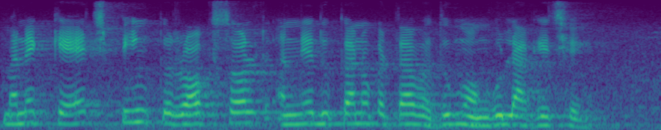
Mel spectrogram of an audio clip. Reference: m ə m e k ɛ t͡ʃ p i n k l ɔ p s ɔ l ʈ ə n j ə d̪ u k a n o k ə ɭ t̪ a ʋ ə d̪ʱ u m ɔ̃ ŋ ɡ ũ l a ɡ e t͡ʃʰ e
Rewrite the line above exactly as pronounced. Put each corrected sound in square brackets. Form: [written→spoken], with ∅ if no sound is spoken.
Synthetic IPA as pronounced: m ə [m→n] e k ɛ t͡ʃ p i [n→ŋ] k [l→ɾ] ɔ [p→k] s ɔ l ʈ ə n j ə d̪ u k a n o k ə [ɭ→ɾ] t̪ a ʋ ə d̪ʱ u m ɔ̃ ŋ ɡ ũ l a ɡ e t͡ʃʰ e

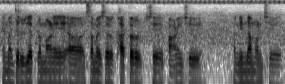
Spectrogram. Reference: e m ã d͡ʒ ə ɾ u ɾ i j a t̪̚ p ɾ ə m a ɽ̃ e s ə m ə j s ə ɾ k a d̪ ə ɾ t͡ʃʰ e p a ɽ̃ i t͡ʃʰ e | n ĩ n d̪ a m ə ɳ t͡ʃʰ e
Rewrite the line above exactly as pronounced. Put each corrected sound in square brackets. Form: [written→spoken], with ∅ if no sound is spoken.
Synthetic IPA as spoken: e m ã d͡ʒ ə ɾ u ɾ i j a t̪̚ p ɾ ə m a ɽ̃ e s ə m ə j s ə ɾ [k→kʰ] a [d̪→t̪] ə ɾ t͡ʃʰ e p a ɽ̃ i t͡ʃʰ e | n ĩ n d̪ a m ə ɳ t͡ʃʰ e

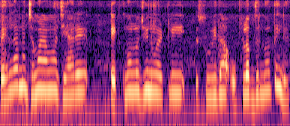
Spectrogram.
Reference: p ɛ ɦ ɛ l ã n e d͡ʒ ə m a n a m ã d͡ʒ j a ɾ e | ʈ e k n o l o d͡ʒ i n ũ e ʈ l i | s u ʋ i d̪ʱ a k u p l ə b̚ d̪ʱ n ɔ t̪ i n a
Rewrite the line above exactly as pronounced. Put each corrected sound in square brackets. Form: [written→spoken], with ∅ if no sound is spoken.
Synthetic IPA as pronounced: p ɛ ɦ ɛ l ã n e d͡ʒ ə m a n a m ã d͡ʒ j a ɾ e | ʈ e k n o l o d͡ʒ i n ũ e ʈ l i | s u ʋ i d̪ʱ a [k→ʔ] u p l ə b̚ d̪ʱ n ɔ t̪ i n [a→e]

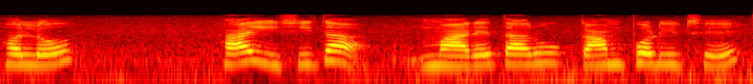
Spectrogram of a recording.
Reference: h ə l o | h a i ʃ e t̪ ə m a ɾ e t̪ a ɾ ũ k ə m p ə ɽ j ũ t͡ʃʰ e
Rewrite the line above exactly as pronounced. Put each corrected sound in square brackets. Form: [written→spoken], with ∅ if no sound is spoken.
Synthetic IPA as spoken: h ə l o | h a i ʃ [e→i] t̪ [ə→a] m a ɾ e t̪ a ɾ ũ k [ə→a] m p ə ɽ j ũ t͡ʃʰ e

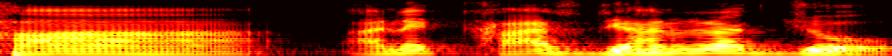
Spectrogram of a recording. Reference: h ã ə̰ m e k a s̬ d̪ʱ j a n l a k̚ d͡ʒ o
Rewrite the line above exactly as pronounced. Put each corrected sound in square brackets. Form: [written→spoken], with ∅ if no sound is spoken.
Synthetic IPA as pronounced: h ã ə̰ [m→n] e [k→kʰ] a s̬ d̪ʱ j a n [l→ɾ] a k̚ d͡ʒ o

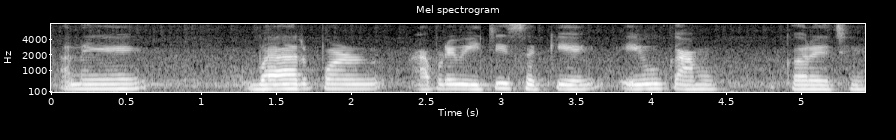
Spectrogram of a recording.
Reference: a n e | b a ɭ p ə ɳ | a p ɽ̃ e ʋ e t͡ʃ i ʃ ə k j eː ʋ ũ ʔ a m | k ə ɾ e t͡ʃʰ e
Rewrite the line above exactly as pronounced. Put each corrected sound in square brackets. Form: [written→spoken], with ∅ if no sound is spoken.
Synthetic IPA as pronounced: [a→ə] n e | b a [ɭ→ɾ] p ə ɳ | a p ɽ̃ e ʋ e t͡ʃ i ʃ ə k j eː ʋ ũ [ʔ→k] a m | k ə ɾ e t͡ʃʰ e

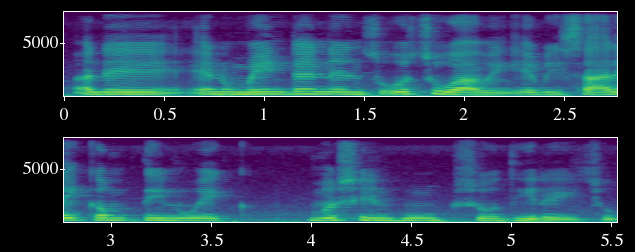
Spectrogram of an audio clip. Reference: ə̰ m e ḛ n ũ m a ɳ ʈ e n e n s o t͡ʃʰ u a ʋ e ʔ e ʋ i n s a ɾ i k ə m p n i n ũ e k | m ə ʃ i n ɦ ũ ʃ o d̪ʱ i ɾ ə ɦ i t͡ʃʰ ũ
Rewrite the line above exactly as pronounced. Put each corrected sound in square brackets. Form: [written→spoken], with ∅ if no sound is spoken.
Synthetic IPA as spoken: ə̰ [m→n] e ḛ n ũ m [a→e] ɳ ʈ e n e n s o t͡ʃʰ u a ʋ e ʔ e ʋ i [n→∅] s a ɾ i k ə m p n i n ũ e k | m ə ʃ i n ɦ ũ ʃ o d̪ʱ i ɾ ə ɦ i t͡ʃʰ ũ

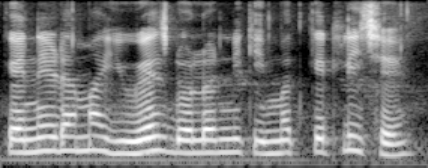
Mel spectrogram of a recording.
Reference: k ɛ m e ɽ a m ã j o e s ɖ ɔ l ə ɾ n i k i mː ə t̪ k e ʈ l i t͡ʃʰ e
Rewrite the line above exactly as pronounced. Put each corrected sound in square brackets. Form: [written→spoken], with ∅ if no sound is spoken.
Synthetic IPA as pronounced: k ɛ [m→n] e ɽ a m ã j [o→u] e s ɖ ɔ l ə ɾ n i k i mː ə t̪ k e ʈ l i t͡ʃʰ e

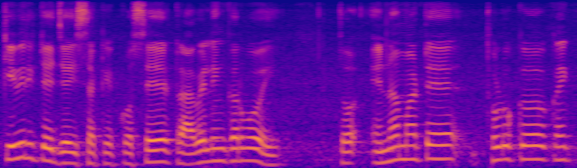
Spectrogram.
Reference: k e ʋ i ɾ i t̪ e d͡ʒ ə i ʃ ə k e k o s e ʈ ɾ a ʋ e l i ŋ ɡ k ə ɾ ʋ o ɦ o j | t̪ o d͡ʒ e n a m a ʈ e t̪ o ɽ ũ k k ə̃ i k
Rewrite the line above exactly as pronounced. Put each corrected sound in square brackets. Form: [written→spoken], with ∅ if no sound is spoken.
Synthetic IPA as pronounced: k e ʋ i ɾ i t̪ e d͡ʒ ə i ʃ ə k e k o s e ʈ ɾ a ʋ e l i ŋ ɡ k ə ɾ ʋ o ɦ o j | t̪ o [d͡ʒ→∅] e n a m a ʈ e [t̪→t̪ʰ] o ɽ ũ k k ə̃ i k

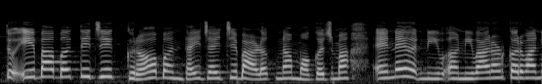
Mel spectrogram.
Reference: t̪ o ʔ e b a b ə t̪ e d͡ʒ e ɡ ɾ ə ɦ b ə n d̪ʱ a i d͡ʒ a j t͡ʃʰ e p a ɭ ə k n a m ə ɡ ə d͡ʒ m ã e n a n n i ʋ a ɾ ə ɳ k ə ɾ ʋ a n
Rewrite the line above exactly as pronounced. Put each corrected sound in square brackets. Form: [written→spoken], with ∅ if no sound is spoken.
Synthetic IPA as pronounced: t̪ o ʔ e b a b ə t̪ e d͡ʒ e ɡ ɾ ə ɦ b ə n d̪ʱ a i d͡ʒ a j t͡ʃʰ e [p→b] a ɭ ə k n a m ə ɡ ə d͡ʒ m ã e n [a→e] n n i ʋ a ɾ ə ɳ k ə ɾ ʋ a n

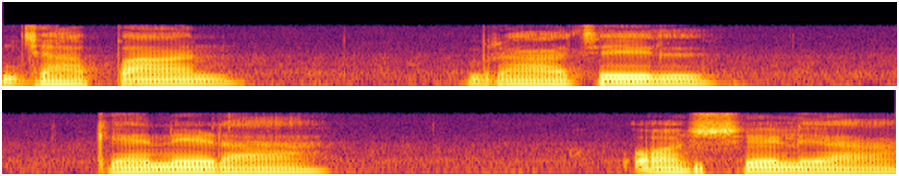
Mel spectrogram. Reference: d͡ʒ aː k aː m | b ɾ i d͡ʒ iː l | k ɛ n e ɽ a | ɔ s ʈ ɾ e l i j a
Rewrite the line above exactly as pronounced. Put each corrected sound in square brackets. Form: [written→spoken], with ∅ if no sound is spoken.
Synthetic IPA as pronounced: d͡ʒ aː [k→p] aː [m→n] | b ɾ [i→a] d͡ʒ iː l | k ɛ n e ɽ a | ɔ s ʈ ɾ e l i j a

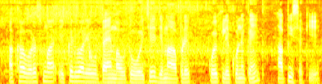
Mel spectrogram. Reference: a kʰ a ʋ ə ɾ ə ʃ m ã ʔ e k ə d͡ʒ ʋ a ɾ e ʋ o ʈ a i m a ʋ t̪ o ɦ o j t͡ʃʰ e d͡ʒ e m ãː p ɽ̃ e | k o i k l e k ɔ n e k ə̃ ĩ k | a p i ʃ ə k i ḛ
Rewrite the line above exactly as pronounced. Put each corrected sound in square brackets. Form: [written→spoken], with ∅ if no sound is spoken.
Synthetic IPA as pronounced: a kʰ a ʋ ə ɾ ə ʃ m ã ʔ e k ə d͡ʒ ʋ a ɾ e ʋ o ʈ a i m a ʋ t̪ o ɦ o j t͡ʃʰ e d͡ʒ e m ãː p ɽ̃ e | k o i k l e k [ɔ→o] n e k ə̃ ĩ k | a p i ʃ ə k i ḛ

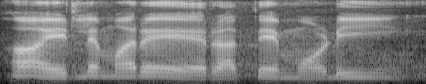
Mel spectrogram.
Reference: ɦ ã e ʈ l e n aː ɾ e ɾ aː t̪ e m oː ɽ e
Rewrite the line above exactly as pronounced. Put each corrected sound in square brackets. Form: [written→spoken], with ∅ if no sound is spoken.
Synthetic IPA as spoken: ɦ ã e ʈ l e [n→m] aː ɾ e ɾ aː t̪ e m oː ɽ [e→i]

